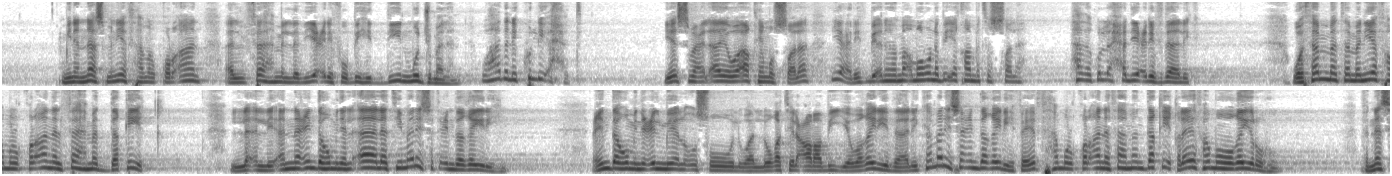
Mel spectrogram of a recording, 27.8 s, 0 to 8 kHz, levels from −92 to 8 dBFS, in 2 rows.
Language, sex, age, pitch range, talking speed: Arabic, male, 40-59, 130-205 Hz, 130 wpm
